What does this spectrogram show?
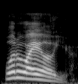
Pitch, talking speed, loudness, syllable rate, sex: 225 Hz, 385 wpm, -14 LUFS, 8.2 syllables/s, female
